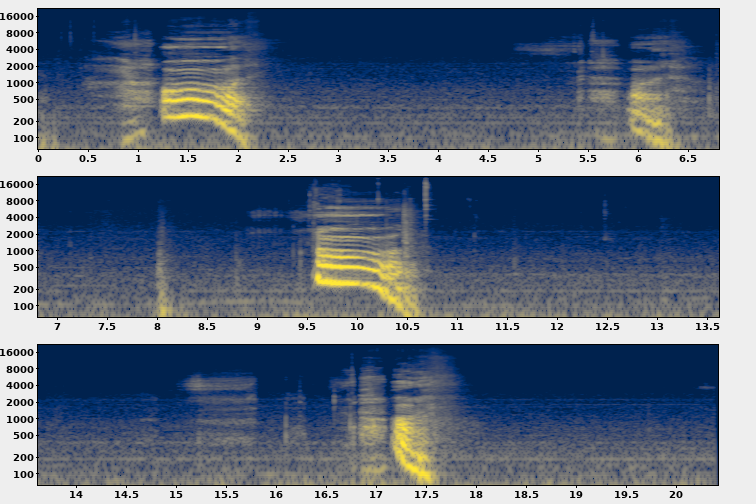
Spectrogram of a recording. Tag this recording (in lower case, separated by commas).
animal, dog, domestic animals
